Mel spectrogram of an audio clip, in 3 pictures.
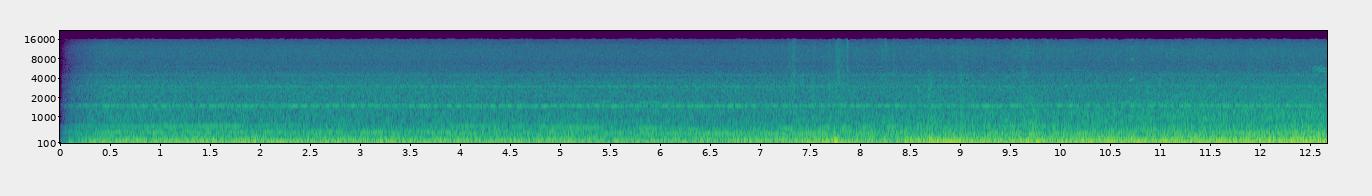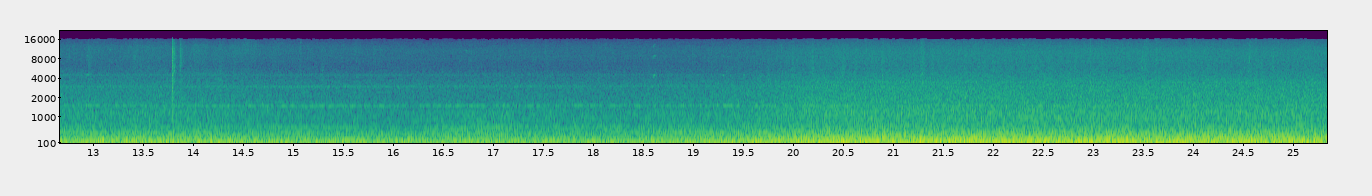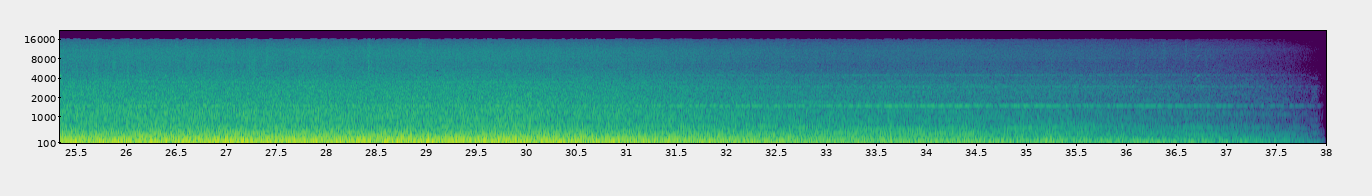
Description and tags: Commercial plane landing ambience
